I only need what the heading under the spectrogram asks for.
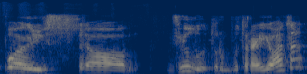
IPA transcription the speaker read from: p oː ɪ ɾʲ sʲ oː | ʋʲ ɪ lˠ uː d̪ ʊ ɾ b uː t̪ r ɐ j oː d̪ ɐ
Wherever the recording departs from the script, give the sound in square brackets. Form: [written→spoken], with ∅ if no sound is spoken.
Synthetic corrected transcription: p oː ɪ [ɾʲ→lʲ] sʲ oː | ʋʲ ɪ lˠ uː [d̪→t̪] ʊ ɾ b uː t̪ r ɐ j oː [d̪→t̪] ɐ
